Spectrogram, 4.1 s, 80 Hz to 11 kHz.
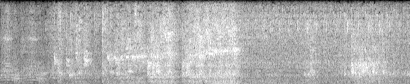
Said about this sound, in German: Die Kolonne aus den 24 Oldtimern fährt erst ein Stück durch Mössingen, dann weiter über Felder, Radwege und in den kühlen Wald. Auch wenn die meisten Kinder schon mal auf einem Traktor gesessen sind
